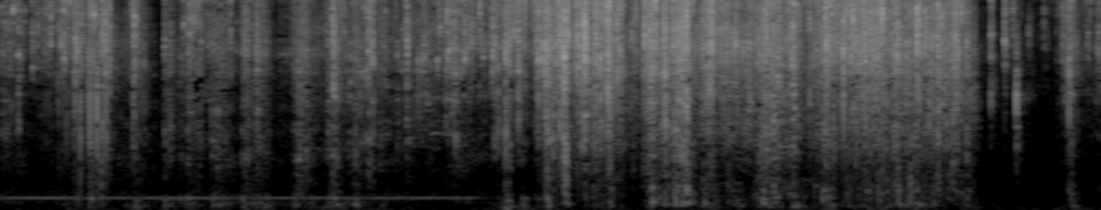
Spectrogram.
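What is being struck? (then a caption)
Thin aluminium kitchen foil sheet. A thin, hand-sized loose sheet of crumpled aluminium kitchen foil, not hollow, is crumpled and unfolded with the fingertips, giving dense, bright crinkling and crackling over a faint low hum for the first few seconds. The crinkling grows louder and busier midway, then cuts off sharply near the end, leaving only a few soft rustles.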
